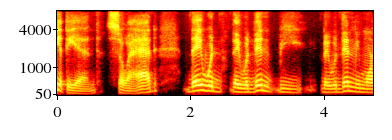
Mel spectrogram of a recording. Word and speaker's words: Soad: It's pronounced like so-ad. Okay, so so-ad.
